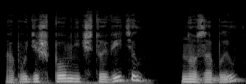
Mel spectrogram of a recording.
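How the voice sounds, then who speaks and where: A man voicing a teasing, practical young girl companion in a soft, quiet voice. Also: mid-range voice, animated, moderate pace, breathy edge, no room sound, studio quality.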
